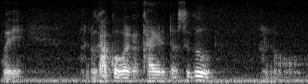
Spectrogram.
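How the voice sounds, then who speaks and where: Elderly man with western Japanese accent, halting. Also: fairly low pitch, gravelly. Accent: western Japanese, Chugoku. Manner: halting, plain-spoken elder recollection. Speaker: oral history interviewee. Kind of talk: reminiscing in an interview. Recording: noisy archival tape with hum.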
